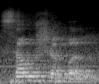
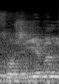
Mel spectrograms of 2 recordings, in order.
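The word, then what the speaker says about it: sociable: ये जो वर्ड है इसका सही उच्चारण है। सौशबल इसको सोशिएबल नहीं पढ़ना चाहिए।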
